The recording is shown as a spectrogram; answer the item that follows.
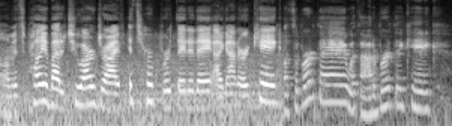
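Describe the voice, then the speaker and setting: Against noticeable background noise, a woman talks at a fairly quick pace. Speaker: DIY vlogger. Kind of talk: casual vlog chat. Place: car.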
